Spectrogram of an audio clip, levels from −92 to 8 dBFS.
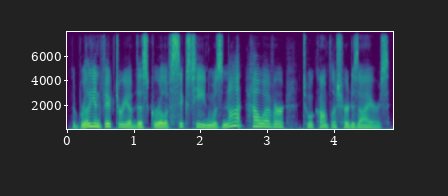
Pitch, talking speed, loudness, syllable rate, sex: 200 Hz, 185 wpm, -17 LUFS, 5.8 syllables/s, female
